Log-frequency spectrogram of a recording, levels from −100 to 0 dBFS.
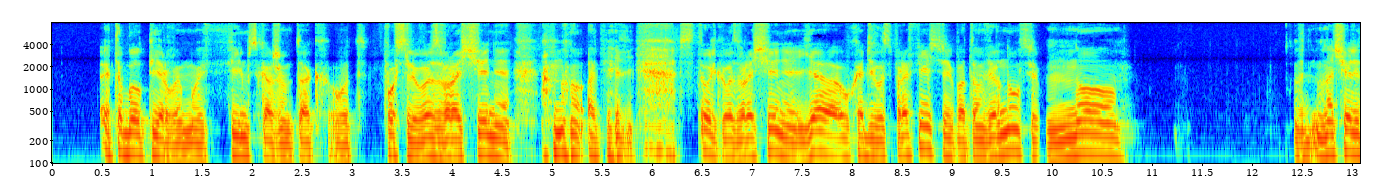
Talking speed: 105 wpm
